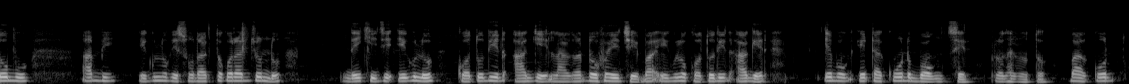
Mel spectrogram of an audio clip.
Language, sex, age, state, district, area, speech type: Bengali, male, 18-30, West Bengal, Hooghly, urban, spontaneous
